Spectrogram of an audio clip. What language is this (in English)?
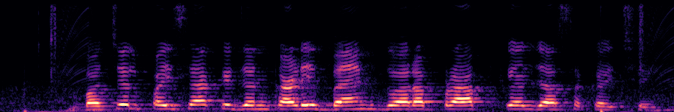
Magahi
